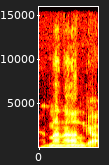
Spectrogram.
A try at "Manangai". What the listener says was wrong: You gotta stretch the guy part at the end. Manangai.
